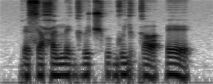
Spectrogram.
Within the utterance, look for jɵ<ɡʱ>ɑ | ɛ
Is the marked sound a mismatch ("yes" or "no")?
yes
